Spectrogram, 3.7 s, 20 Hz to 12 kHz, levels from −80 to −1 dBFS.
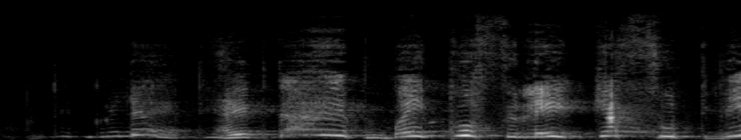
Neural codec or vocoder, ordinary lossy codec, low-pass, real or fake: codec, 24 kHz, 0.9 kbps, WavTokenizer, medium speech release version 2; AAC, 64 kbps; 10.8 kHz; fake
